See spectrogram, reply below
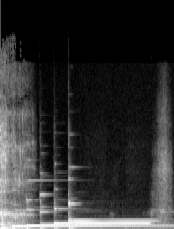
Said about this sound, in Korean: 이거 사실 공짜 너무 좋아하면 안 되는데 제가 딩동댕을 너무 드리고 있는 거 아닌가 싶네요.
